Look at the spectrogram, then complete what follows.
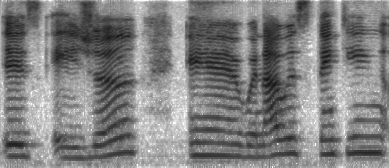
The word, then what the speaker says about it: Ashia: My name is spelled weird. So, I feel like not a lot of people understand it, which is okay because the H throws people off. Um, so they're like a what is that? Yeah. Exactly. The GPS gets my name wrong all the time. So, um, yeah, it's Asia.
